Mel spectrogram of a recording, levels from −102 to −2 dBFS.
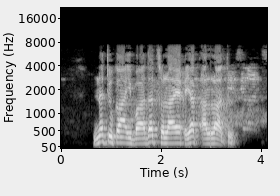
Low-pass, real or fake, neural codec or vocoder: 7.2 kHz; real; none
